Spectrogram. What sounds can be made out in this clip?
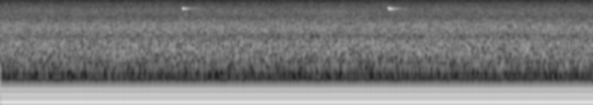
Pacific-slope Flycatcher call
